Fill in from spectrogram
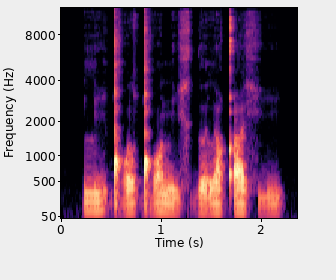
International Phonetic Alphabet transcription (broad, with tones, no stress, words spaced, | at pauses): li˧˥˧ ɡ͡ǃɔ˩˧˩lɡ͡ǃɔ˧˥˧ ni˩x ɠə˨˩˦lə˨˩˦qʼe˦˨ xi˩˧˩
